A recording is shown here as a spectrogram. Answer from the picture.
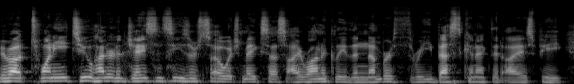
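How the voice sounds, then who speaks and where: A man with an American accent speaks at a moderate pace in a bright, sharp tone. His pitch varies in an ordinary way, and the recording is very clean with a silent background. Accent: sounds American. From Netherlands. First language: Dutch. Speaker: conference speaker, network engineer. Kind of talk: technical conference talk. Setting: stage with audience.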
